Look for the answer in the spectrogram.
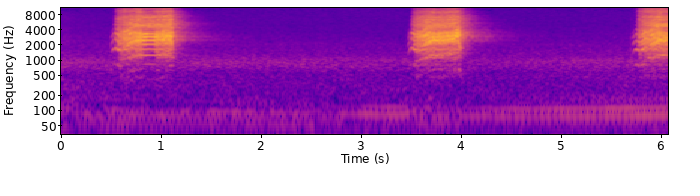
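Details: A cockatoo in a tree, complaining about the recordist's presence, gives three harsh, raspy screeches, each about half a second long and roughly three seconds apart, over a faint low rumble.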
